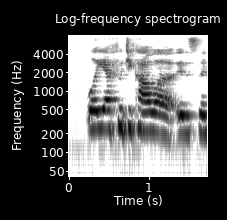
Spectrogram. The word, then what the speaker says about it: Fujikawa: Well, yeah, Fujikawa is the name of something in one of my favorite animes.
